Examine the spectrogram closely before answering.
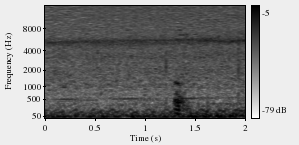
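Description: Electricity crackles and buzzes between machines.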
